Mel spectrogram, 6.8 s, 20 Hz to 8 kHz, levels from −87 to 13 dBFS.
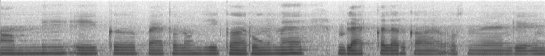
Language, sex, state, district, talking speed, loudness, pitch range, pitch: Hindi, male, Uttar Pradesh, Hamirpur, 95 wpm, -21 LUFS, 115-125 Hz, 120 Hz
